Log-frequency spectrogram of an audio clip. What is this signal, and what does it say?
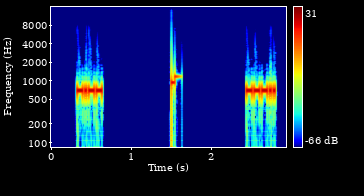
Morse code, heard as a keyed tone, about 50 wpm, 700 Hz. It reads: Y 8
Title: Single Character (Letter:Number:Punctuation:Prosign) 50wpm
